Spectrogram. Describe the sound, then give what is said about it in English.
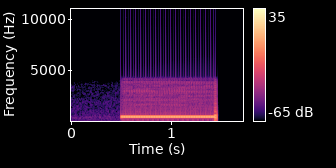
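A single steady telephone tone rings out for about one second, alone and clean, as a dialed call connects through the line. “Well, now it's dialing.”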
